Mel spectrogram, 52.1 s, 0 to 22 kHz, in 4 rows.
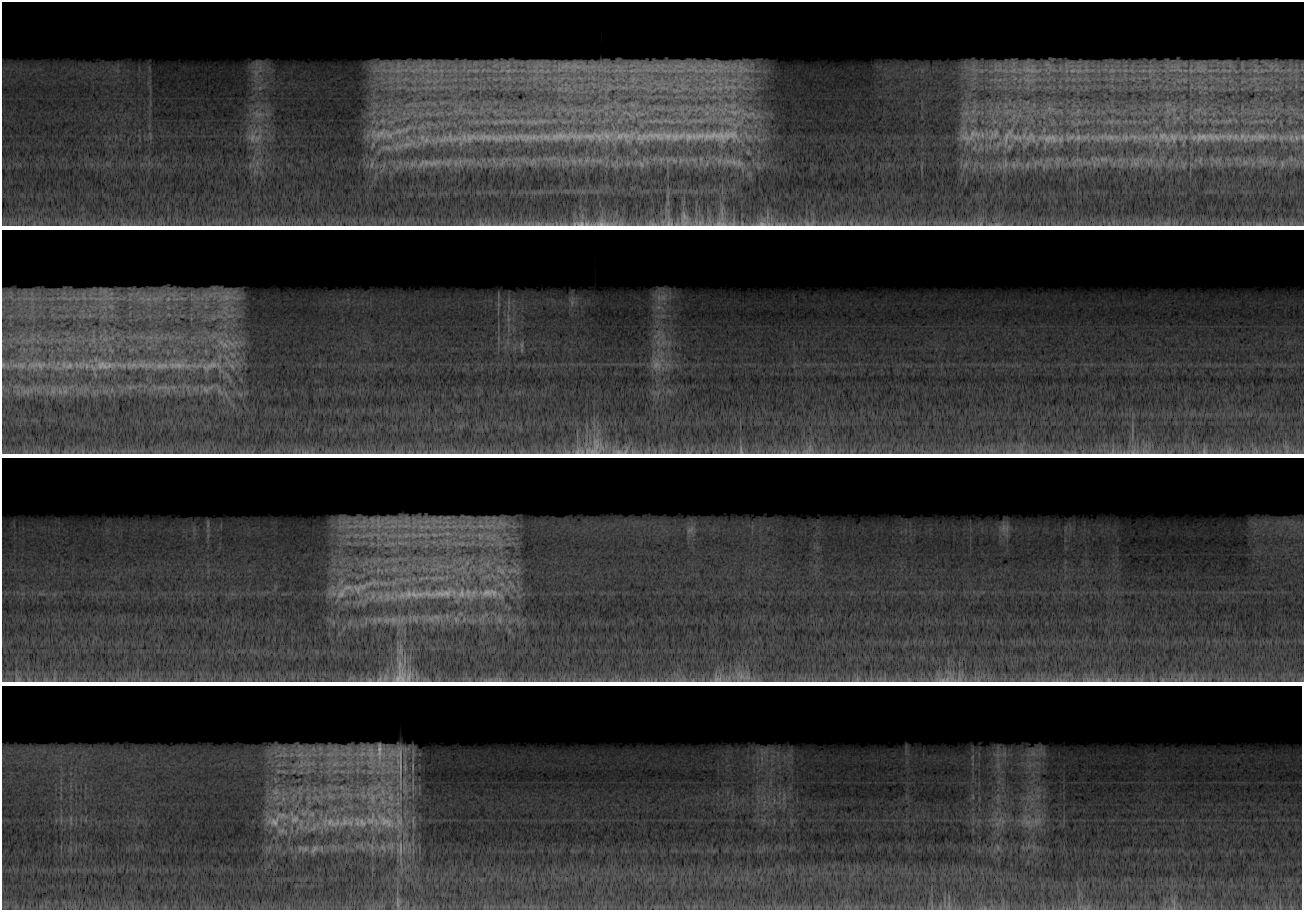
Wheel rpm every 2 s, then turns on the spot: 10, 30, 160, 100, 30, 160, 160, 110, 30, 10, 10, 0, 0, 20, 50, 90, 20, 20, 10, 0, 30, 70, 0, 10, 20, 0.
16-18 26-28 32-38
